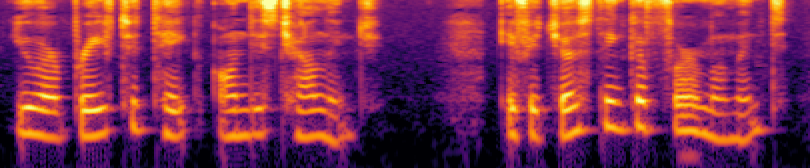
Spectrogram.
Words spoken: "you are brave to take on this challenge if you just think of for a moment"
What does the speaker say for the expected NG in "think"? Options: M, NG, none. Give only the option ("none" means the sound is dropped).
NG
